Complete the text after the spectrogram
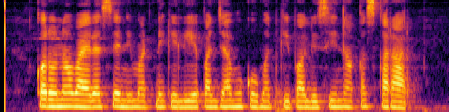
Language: Urdu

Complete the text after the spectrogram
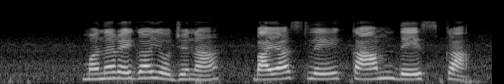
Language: Marathi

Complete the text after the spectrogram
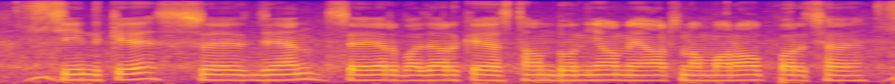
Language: Maithili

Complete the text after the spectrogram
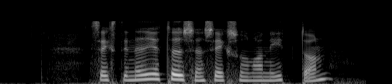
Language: Swedish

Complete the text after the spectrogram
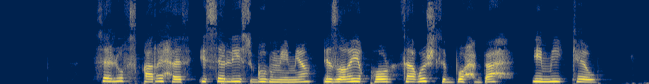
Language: Kabyle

